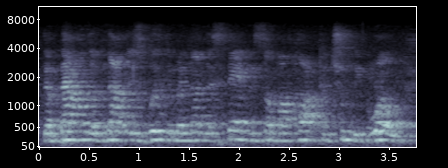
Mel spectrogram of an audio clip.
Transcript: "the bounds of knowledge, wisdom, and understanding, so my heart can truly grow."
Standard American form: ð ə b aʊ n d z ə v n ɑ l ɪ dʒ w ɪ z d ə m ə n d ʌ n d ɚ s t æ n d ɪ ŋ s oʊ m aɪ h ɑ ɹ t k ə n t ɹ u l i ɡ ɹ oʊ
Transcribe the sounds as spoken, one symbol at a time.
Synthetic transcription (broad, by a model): ð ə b aʊ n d ə v n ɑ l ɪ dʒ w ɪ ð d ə m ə n ʌ n d ɚ s t æ n d ɪ ŋ s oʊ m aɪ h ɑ ɹ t k ə n t ɹ u l i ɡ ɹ oʊ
